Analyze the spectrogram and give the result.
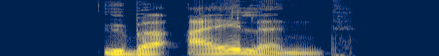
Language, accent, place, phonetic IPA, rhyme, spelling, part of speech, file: German, Germany, Berlin, [yːbɐˈʔaɪ̯lənt], -aɪ̯lənt, übereilend, verb, De-übereilend.ogg
- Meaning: present participle of übereilen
